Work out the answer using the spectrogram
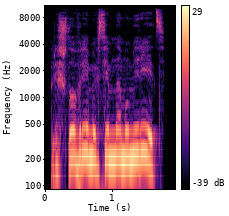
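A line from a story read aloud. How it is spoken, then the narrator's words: Monstrous growl. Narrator (Russian): прорычал зеленый смерч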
